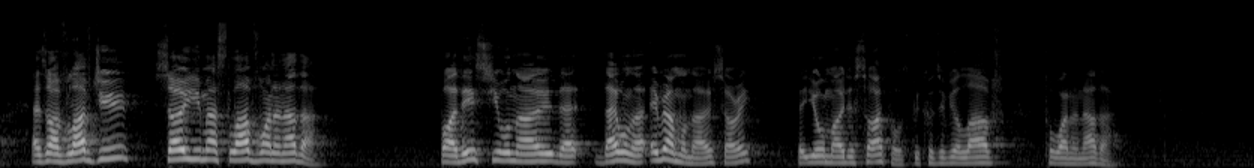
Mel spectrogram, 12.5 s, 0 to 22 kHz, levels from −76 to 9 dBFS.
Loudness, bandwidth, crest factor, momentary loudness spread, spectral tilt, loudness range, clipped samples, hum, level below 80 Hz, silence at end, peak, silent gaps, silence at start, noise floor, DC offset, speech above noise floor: -29 LUFS; 15.5 kHz; 20 dB; 16 LU; -6.5 dB/octave; 10 LU; under 0.1%; none; -76 dBFS; 1.45 s; -10 dBFS; none; 0.3 s; -68 dBFS; under 0.1%; 39 dB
